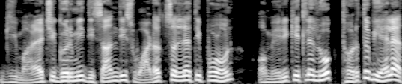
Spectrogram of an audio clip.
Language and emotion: Goan Konkani, fearful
